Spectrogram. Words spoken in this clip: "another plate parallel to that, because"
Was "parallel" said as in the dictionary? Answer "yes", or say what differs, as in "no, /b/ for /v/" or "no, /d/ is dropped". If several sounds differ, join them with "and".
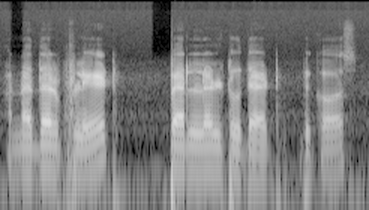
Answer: yes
